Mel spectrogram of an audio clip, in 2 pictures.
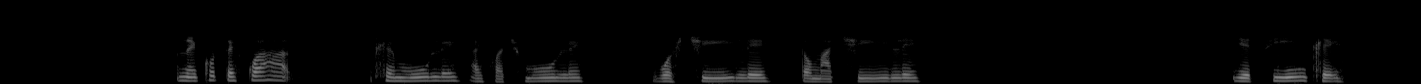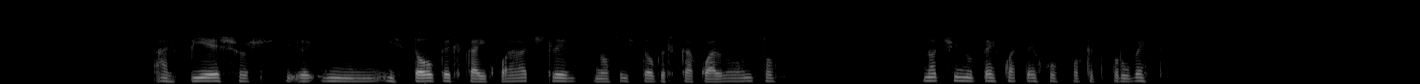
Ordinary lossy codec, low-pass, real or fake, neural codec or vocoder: Opus, 32 kbps; 3.6 kHz; real; none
